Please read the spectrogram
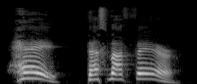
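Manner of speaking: indignant child imitation, high and loud; mock-outraged little kid, drawn out; [name]. Son echoes his sister's protest.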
